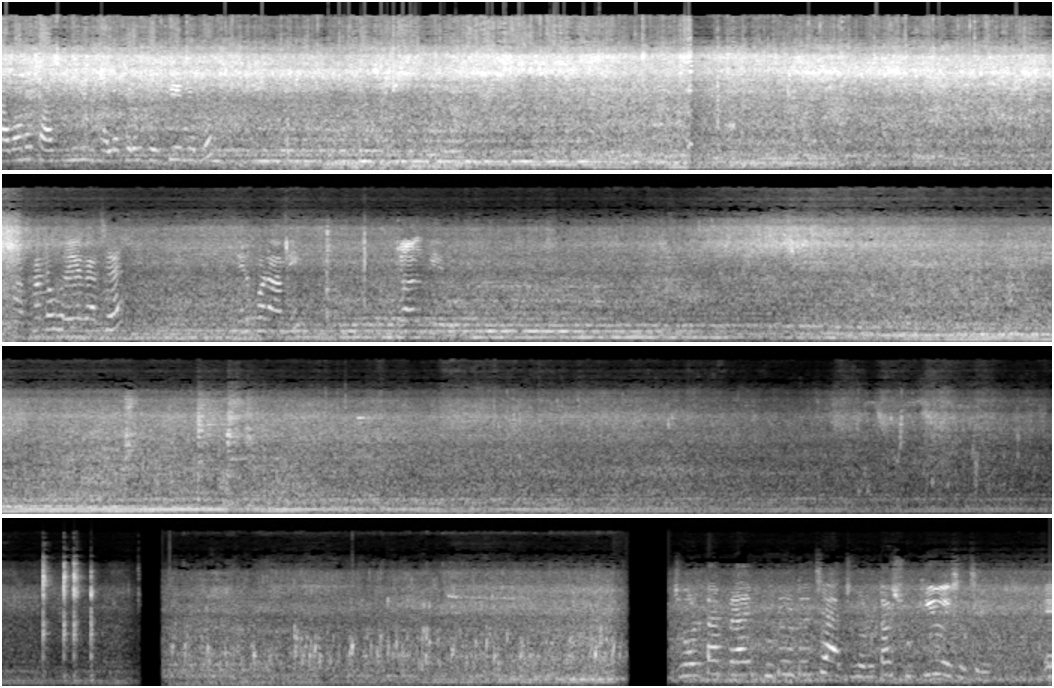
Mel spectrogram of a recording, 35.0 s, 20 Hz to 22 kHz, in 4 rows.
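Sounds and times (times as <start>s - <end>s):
water hissing in hot oil: 0.0s - 9.2s, 14.4s - 17.8s, 20.7s - 26.3s, 27.7s - 31.5s
gravy bubbling and crackling: 27.6s - 31.5s.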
